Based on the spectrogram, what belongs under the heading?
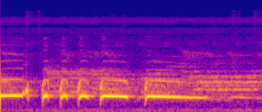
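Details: Zebra dove with a big, deep voice singing: a quick run of about five short, clipped coos at one steady pitch, then a long drawn-out note that slowly fades, loud and close.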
